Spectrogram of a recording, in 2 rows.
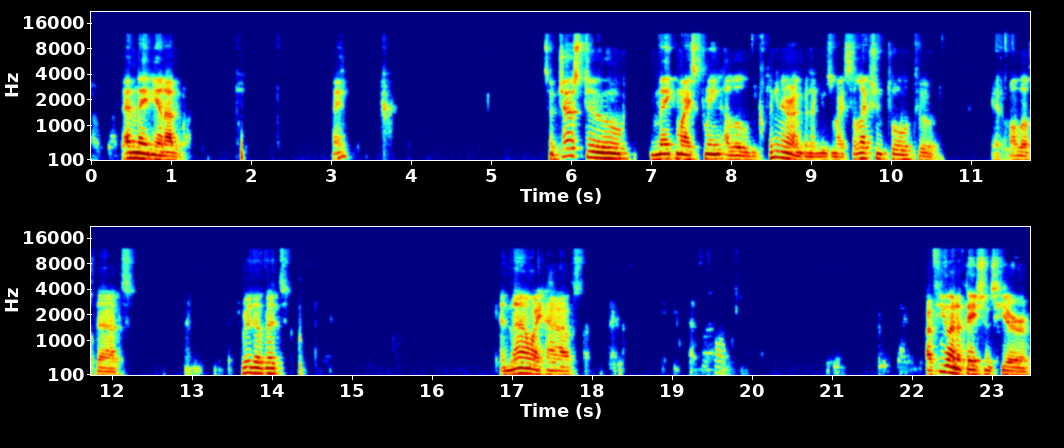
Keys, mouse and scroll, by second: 0.1-1.3 drag, 2.9-4.1 scroll up 1, 4.1-6.2 scroll down 1, 8.1-9.7 drag, 10.6 click, 12.5 BackSpace, 13.7 click, 14.9-15.9 scroll up 2, 18.5-19.6 drag.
